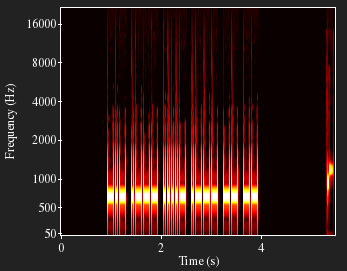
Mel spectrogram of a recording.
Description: Morse code, heard as a keyed tone, about 30 wpm, 700 Hz. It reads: KJ4JMM
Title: USA Call Signs Repeated 3x 30wpm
